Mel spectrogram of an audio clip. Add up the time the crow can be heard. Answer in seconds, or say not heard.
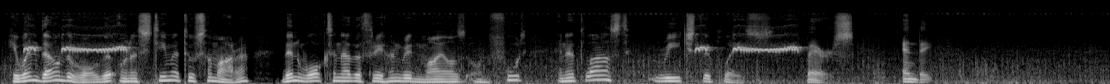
not heard.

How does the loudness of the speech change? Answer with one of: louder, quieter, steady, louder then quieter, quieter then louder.
quieter.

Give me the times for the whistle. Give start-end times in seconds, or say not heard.
0.2-1.4, 7.0-8.1.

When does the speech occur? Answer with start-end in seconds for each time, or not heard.
0.1-9.3.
